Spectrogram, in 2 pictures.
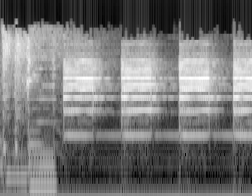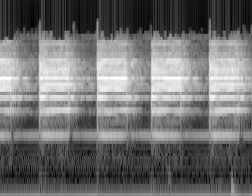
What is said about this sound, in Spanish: Oye, esto es la alarma, porque estamos en concurso. Estamos en concurso y tenemos una nueva letra.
